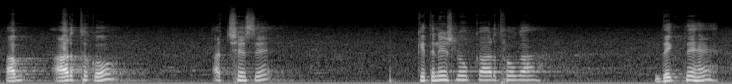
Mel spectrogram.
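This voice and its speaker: A man, a Jain monk, teaching a scripture class, who patiently corrects pronunciation and chants verses in a drawn-out tune. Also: sits high, little pitch movement. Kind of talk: slow sermon-style class with chanted verses. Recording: hall reverb with faint ambient noise.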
